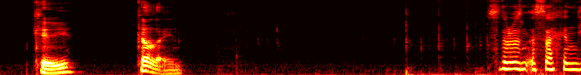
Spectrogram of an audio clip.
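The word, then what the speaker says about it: Cú Chulainn: Wait, so it's just Cook Lane. It's Cucullin.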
